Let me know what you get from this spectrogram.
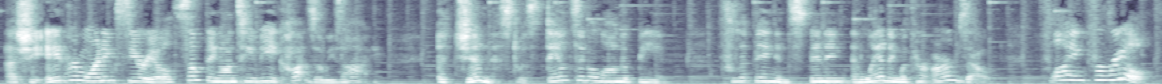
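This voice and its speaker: A woman reading a children's picture book aloud in an expressive storytelling manner, stretching key words. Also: high voice, unhurried, faint music behind. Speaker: storybook reader.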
